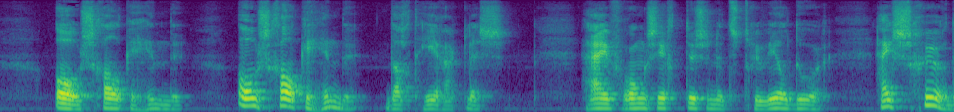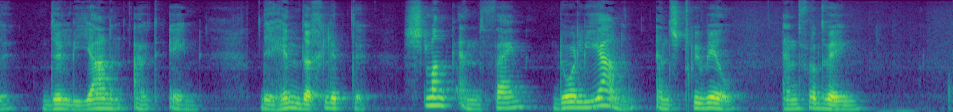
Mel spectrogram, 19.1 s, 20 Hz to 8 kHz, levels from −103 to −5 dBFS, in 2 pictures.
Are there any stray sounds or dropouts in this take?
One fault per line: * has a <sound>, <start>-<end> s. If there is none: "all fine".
all fine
